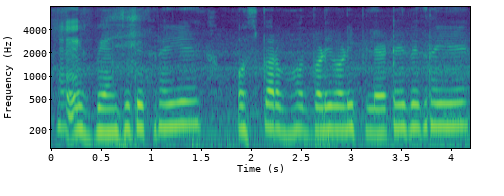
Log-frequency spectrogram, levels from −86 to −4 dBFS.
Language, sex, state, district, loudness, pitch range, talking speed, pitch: Hindi, female, Uttar Pradesh, Gorakhpur, -25 LUFS, 200-215 Hz, 185 wpm, 210 Hz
